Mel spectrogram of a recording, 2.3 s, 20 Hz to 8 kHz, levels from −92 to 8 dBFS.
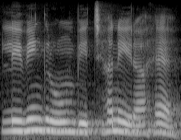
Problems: constant background noise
